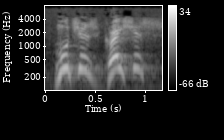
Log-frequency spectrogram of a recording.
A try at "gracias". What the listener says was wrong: No, not gracious. That word is gracias. You see, in Spanish, the C is pronounced TH. Look, gracias. TH. In Spanish, the TH...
